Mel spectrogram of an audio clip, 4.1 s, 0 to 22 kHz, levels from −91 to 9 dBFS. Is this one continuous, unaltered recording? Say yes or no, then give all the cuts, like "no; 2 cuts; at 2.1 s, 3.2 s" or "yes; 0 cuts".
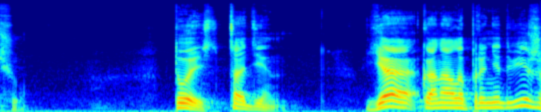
no; 2 cuts; at 1.7 s, 3.1 s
